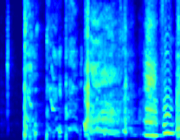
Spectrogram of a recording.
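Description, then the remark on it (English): A loud fit of coughing: several harsh, rapid hacks in a row with raspy, strained vocal edges, continuing without pause for a couple of seconds. “Bro, he's spoken cough for a little.”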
